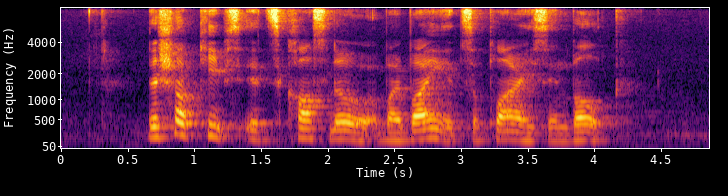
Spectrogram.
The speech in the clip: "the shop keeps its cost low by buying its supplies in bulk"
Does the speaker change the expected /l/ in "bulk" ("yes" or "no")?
no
